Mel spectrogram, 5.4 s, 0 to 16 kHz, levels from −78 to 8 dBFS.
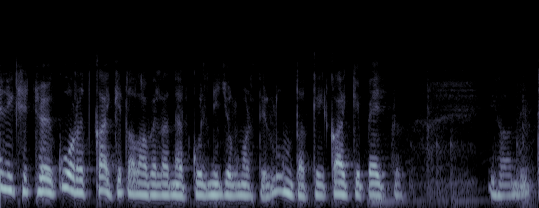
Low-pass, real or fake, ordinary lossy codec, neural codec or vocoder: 14.4 kHz; fake; none; vocoder, 48 kHz, 128 mel bands, Vocos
